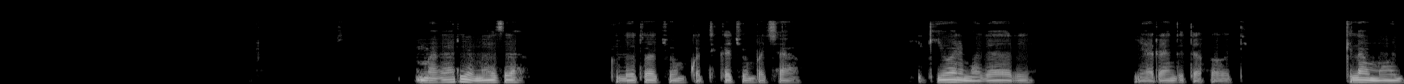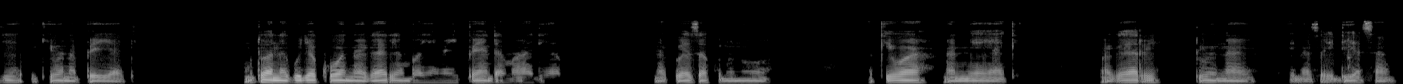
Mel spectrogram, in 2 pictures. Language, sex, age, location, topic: Swahili, male, 18-24, Nakuru, finance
